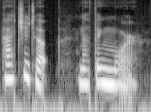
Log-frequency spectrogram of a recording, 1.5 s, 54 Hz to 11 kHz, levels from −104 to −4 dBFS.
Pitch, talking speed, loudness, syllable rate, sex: 225 Hz, 200 wpm, -16 LUFS, 5.1 syllables/s, female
